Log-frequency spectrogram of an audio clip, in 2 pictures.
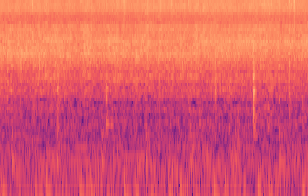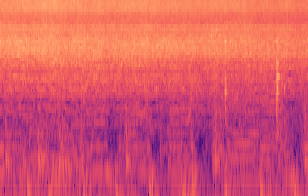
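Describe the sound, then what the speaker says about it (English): Pork sizzling and frying in hot oil in a pan for teriyaki pork, a steady dense crackle with scattered sharper pops and stirring, close and continuous with no talking. "we are going to take our pork, throw it in there"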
